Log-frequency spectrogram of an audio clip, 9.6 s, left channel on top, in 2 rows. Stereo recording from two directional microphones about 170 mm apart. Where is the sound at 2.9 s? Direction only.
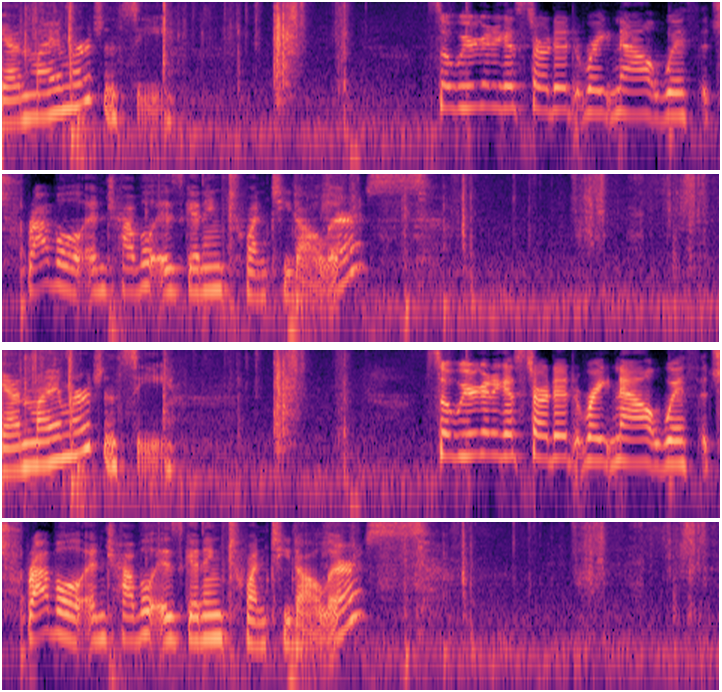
25° right (ahead or behind).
